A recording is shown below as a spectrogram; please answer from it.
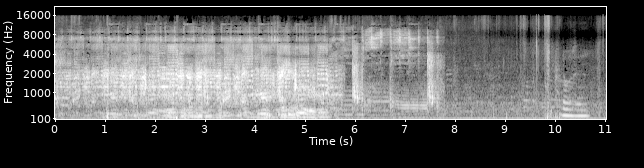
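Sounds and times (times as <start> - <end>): electronic horror loop: 0.0 - 7.8.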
